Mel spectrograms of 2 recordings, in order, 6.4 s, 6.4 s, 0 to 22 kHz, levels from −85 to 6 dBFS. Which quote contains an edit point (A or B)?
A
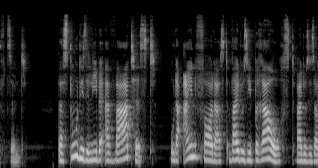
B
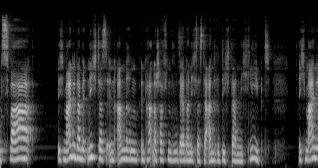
B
